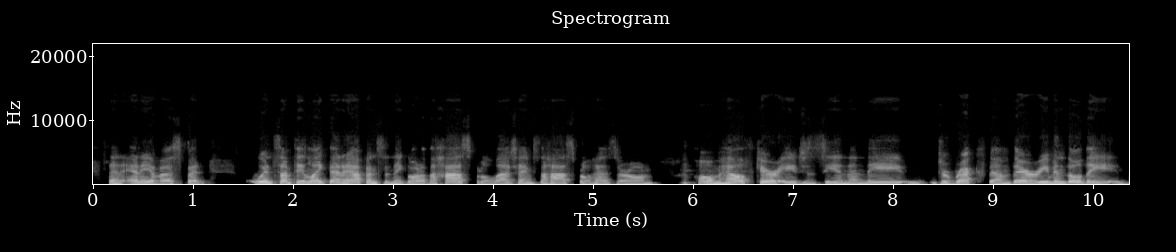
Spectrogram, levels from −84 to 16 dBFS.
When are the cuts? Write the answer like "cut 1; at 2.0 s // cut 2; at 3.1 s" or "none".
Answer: none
